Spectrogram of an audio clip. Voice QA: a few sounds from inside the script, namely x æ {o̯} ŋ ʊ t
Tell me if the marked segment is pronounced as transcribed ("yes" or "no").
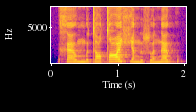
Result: yes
